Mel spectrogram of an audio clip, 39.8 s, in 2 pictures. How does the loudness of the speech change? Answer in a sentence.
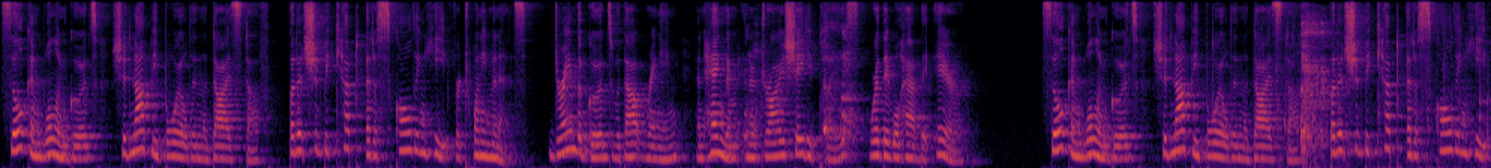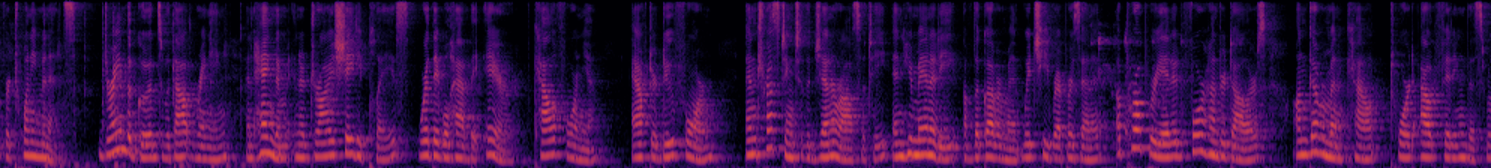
The volume of the speech stays about the same.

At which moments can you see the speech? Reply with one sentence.
The speech can be heard from 0.0 to 12.8 s and from 13.9 to 39.7 s.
